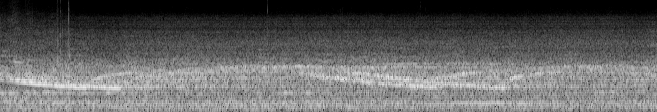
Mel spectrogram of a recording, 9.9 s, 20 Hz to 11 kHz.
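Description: Smeal fire engine's siren on the wail, sweeping slowly down and up in pitch with each rise and fall taking several seconds, loud as the engine passes below running code 3 to an emergency.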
